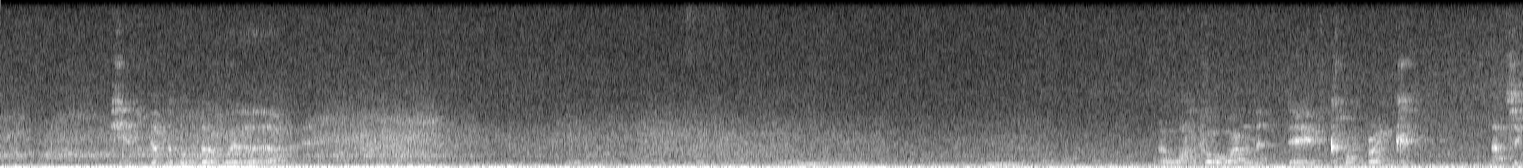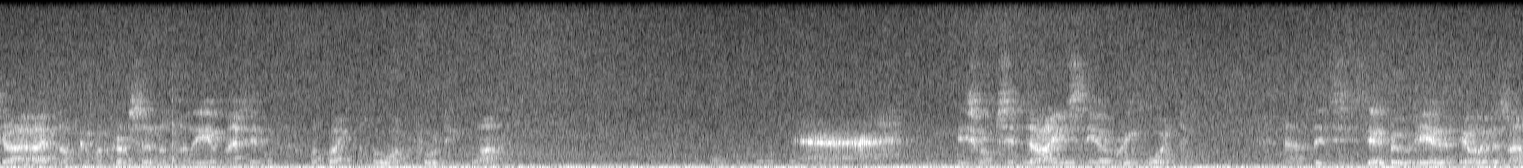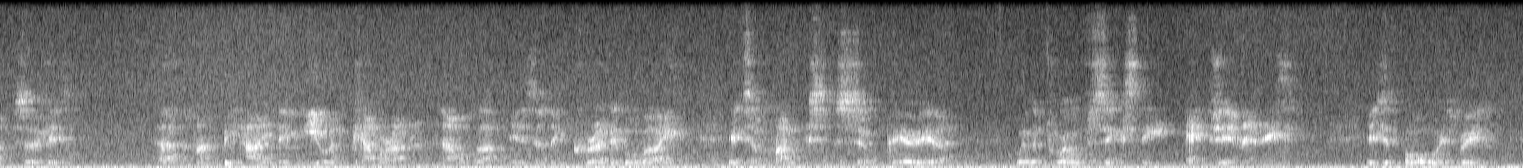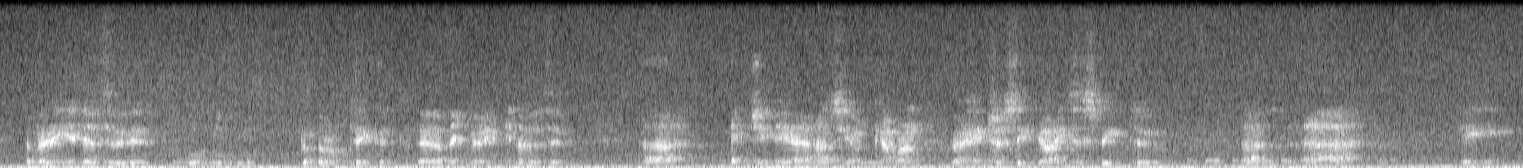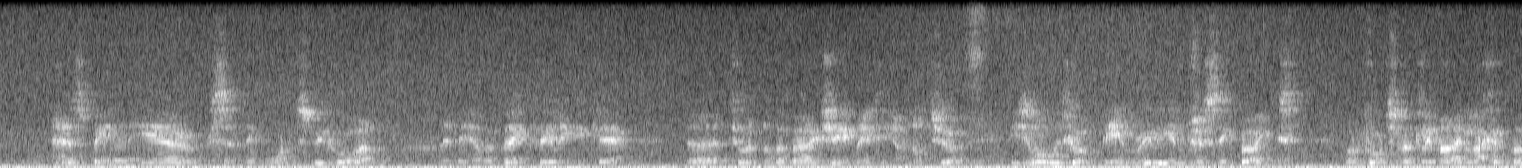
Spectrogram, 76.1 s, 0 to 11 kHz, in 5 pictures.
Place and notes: Jacksons Ln, Scarborough, UK - gold cup 2022 ... classic s'bike practice ...
the steve henshaw gold cup 2022 ... classic superbike practice ... dpa 4060s clipped to bag to zoom h5 ...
